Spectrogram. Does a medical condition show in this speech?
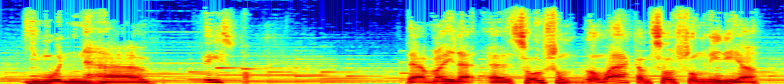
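Yes: cerebral palsy; stiff muscles.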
